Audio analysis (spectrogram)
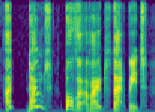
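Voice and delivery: put-on high, quick old Groat; eagerly cutting in; excited. A narrator's reading. Groat cutting off the golem, excitedly. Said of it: "said Groat excitedly".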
